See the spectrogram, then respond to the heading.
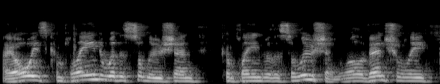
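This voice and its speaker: A man with a fairly high voice chats informally and argues his view firmly. He repeats key points for emphasis, and the audio is somewhat dull and lo-fi. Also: a little fast. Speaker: guest, former mobile game player. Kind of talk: casual opinionated gaming discussion.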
